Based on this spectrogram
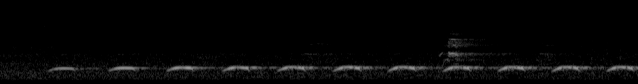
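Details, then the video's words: Wonga pigeon recorded up close in late July 2024 at Wentworth Falls in the Blue Mountains, New South Wales, Australia. Mid-pitched, even coos repeat steadily about twice a second, with a brief faint higher sound partway through. "Wonga Pigeon calling"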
